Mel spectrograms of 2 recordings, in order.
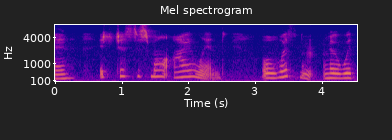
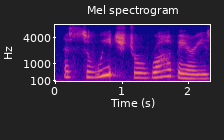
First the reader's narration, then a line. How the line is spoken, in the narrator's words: Berry cried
